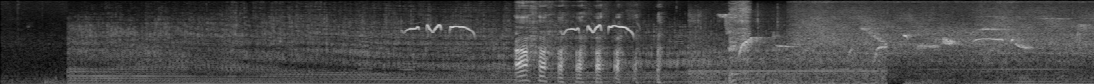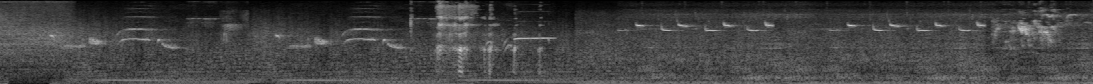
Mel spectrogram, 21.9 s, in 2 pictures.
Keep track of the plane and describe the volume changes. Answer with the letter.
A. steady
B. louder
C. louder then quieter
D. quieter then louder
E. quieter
A.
